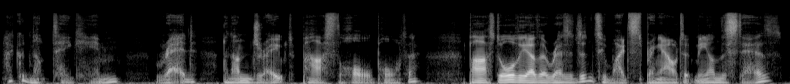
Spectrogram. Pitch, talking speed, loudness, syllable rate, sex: 90 Hz, 195 wpm, -22 LUFS, 4.8 syllables/s, male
